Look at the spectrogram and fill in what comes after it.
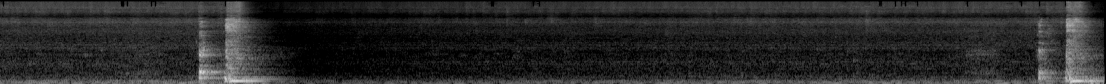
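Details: Two abrupt sneeze bursts about eight seconds apart, taken in the shower over steady running water.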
